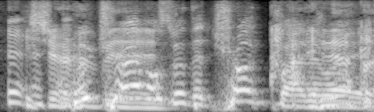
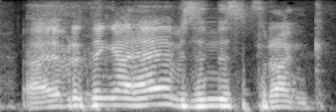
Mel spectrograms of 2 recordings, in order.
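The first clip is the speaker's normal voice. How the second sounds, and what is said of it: Put-on general European accent. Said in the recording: “That's my Irish accent. It's not as good as some of my other ones. ... It's a great Russian accent ... more of just a European, general yeah. European.”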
